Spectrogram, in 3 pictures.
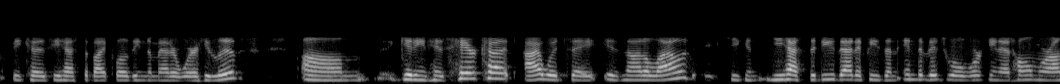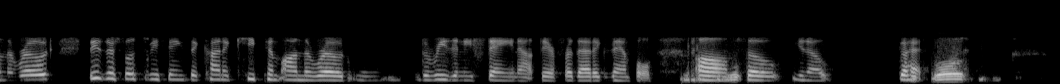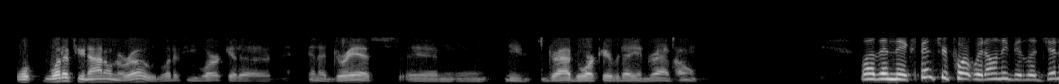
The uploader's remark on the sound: Taking phone calls from listeners. Now live from America's Music City, ladies, and gentlemen!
